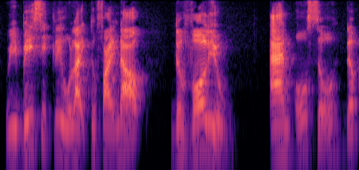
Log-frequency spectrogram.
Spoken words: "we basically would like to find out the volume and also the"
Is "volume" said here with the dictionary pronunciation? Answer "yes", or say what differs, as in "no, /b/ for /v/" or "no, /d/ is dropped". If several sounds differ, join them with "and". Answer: yes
